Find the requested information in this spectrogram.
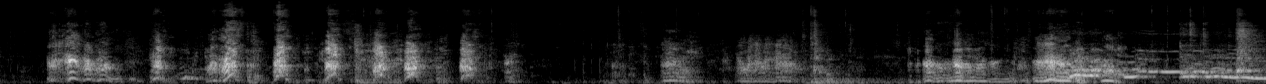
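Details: A Jack Russell Terrier named Oscar lets out a quick volley of sharp, snappy barks for several seconds. After a pause come scattered rougher sounds, then a drawn-out harmonic whine with a growl.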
